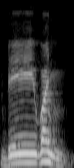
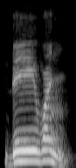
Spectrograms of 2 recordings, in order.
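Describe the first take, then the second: First: It ends in a palatal ny nasal. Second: The same.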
